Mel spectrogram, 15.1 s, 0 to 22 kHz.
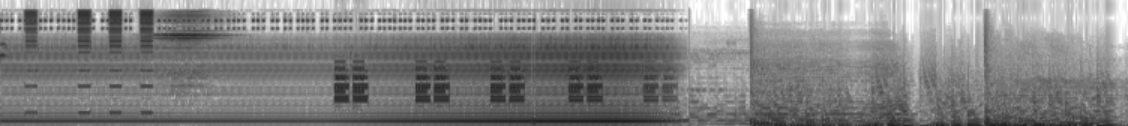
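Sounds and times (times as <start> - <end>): double beep: 0.0 - 9.1
low electronic drone: 0.0 - 9.2.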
